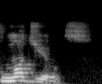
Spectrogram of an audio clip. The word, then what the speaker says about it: module: as well thank you this word we pronounce modules module yeah so we have model it's built but differently model and then we have modal then a and this is module yeah so additional modules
